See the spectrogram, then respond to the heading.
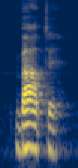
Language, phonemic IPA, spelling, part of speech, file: Dutch, /ˈbatə/, bate, noun / verb, Nl-bate.ogg
- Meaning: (verb) singular present subjunctive of baten; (noun) dative singular of baat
